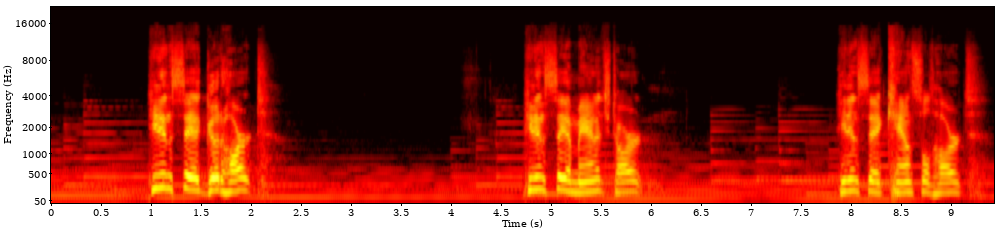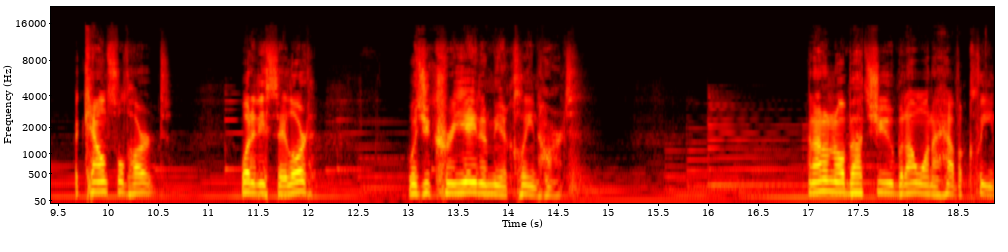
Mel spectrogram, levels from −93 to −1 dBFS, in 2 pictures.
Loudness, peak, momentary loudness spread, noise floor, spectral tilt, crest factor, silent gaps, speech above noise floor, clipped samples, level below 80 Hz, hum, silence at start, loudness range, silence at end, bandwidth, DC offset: -32 LUFS; -14 dBFS; 25 LU; -60 dBFS; -4.5 dB/octave; 22 dB; none; 28 dB; under 0.1%; -64 dBFS; none; 0 s; 6 LU; 0 s; 15.5 kHz; under 0.1%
